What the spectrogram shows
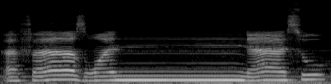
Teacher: نون پہ غنہ کریں اور سین کو لمبا نہیں کرنا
